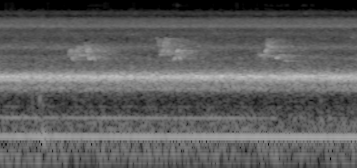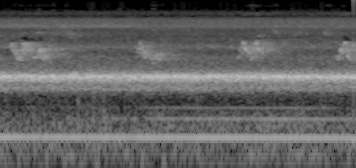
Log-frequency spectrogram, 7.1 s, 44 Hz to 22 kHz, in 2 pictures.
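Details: Brood X periodical cicadas, emerged after 17 years underground, North Georgia mountains, 2021: a steady, even droning chorus, with short bright chirps from another caller repeating about every second and a low constant hum beneath.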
